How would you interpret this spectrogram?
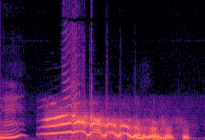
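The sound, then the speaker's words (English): A person's voice imitates a horse neighing, a loud, wavering whinny that rises then trembles downward for about two seconds, with a short breathy snort at the end. “Now, if you were the front end of the horse, what kind of sound would you make if you were the horse?”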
